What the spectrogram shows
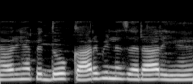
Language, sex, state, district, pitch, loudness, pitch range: Hindi, female, Jharkhand, Palamu, 235 Hz, -12 LUFS, 225-250 Hz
